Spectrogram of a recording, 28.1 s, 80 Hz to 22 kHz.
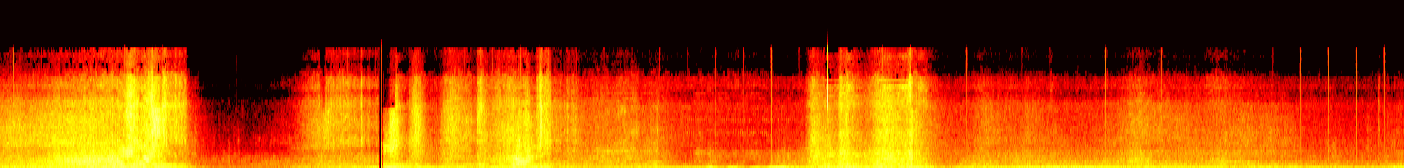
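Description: Nissan GT-R R35 twin-turbo V6 engines accelerating and revving: the engine pitch climbs and then drops as a car goes by early on, then the engines are revved up and down repeatedly, in two bouts separated by steadier running, before settling into steady cruising.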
